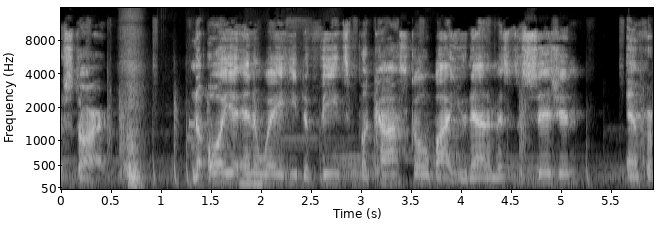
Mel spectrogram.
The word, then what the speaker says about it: Picasso: It should not be that hard to say David Picasso. It's not Picasso or any of this other stuff. It's David Picasso.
